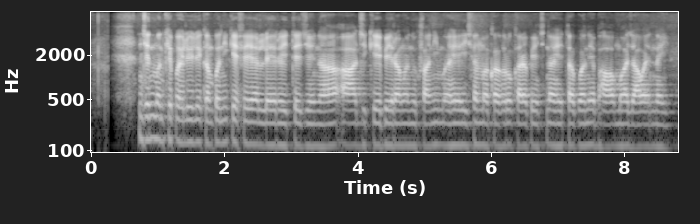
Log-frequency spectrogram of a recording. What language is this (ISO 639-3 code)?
hne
